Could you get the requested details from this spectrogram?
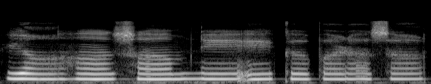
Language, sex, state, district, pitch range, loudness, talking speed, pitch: Hindi, female, Madhya Pradesh, Bhopal, 245-250 Hz, -16 LUFS, 70 wpm, 250 Hz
